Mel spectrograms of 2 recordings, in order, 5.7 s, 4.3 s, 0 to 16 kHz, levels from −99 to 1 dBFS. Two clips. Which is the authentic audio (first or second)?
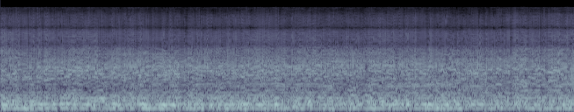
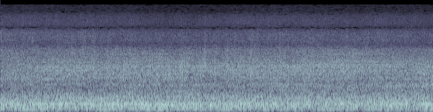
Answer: second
